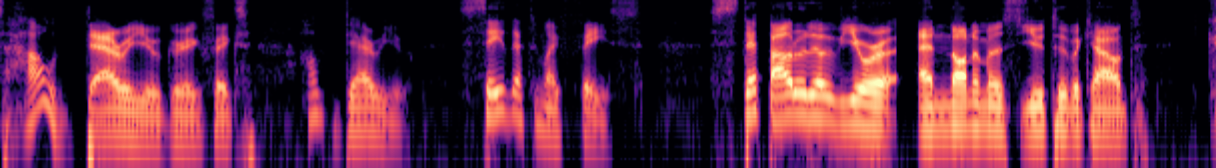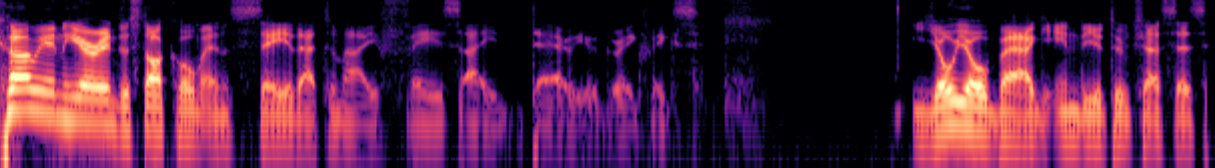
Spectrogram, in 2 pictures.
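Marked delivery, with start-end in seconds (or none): 0.0-12.6 mock outrage. 12.6-14.4 much lower and softer dare; mock menacing hush. Streamer daring a heckler, low menacing hush.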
